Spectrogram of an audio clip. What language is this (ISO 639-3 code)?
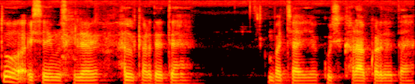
urd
